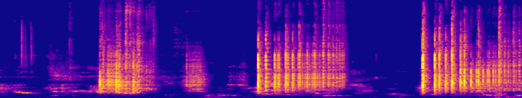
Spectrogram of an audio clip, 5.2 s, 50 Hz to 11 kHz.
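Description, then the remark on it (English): Six-sided dice clatter across a hard tabletop during a tabletop game in three separate rolls, each a quick burst of bright rattling clicks that tumble and settle. No one speaks. “Oh, I said roll 2D6. Oh, D6. Yeah. Bring another dice into the game.”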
